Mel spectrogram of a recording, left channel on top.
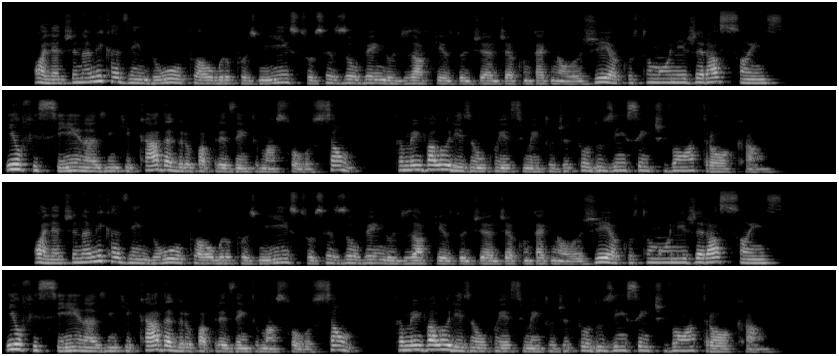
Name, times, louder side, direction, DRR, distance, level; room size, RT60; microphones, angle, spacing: voice 1, 0.3-7.7 8.4-8.6 8.9-11.8 12.3-16.0, right 1 dB, ahead, 0.7 m, -27 dB
4.2 x 2.4 x 3.1 m
head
